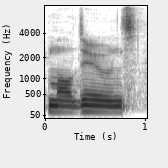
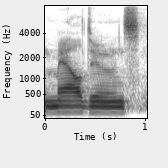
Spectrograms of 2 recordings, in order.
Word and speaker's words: Muldoon's: One of our favorite restaurants in a place we all got to know each other, Irish Pub in downtown Wheaton, named Muldoon's, or to some people who don't know how to pronounce it, they call it Maldoon's, which always annoyed the crap out of me.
